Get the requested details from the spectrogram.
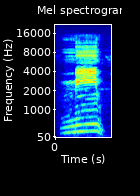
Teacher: جیسے لام، لام ایسے۔ اور اس کے بعد آتا ہے میم، میم دونوں ہونٹوں کو ملانے سے ادا ہوگا ، میم دونوں ہونٹوں کو جب ملائیں گے خشک والے حصے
